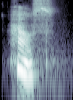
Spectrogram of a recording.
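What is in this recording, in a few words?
"house", British English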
